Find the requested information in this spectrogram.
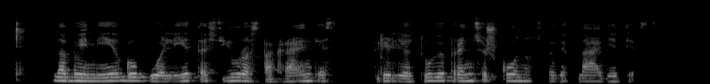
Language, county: Lithuanian, Panevėžys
